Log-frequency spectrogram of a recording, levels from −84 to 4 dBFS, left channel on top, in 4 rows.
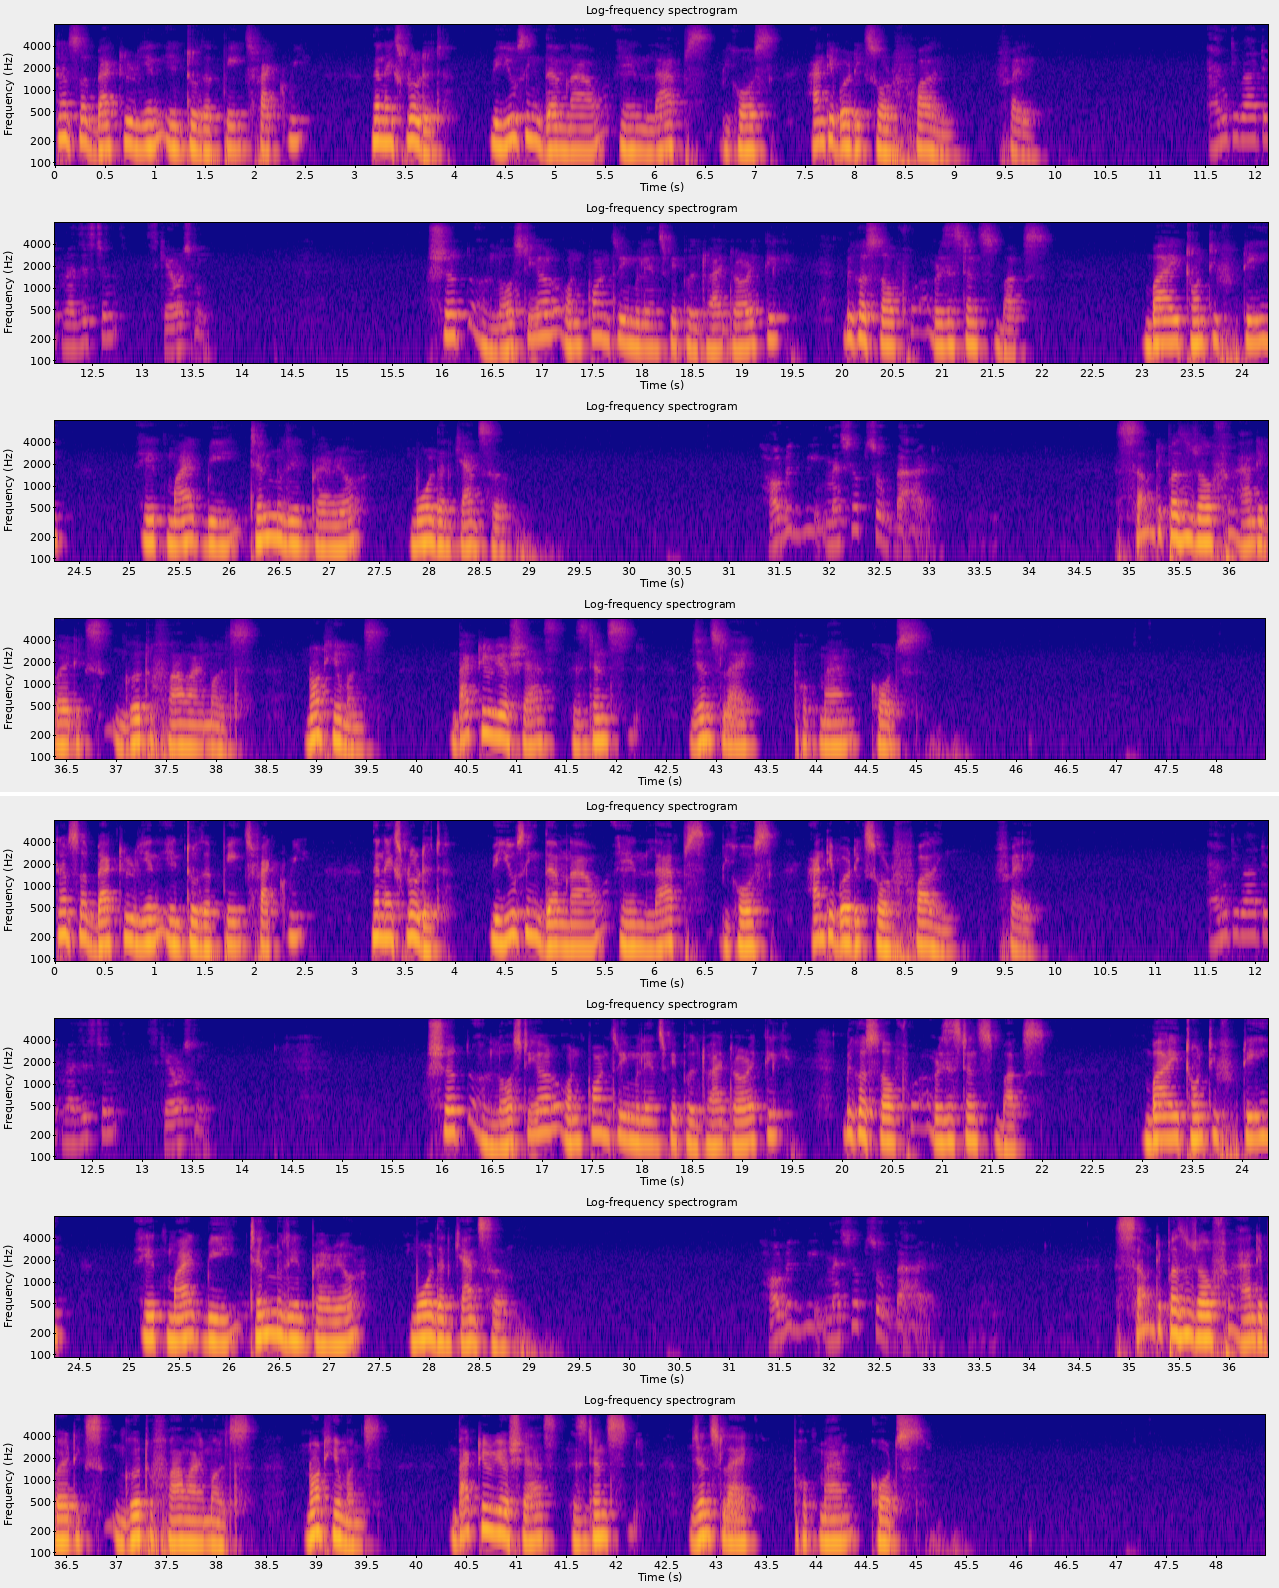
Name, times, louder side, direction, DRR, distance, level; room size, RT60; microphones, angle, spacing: voice 1, 0.0-2.5 3.2-3.9 4.3-7.1 7.5-9.0 9.4-9.8 15.9-19.4 20.0-22.0 23.0-24.3 25.1-27.3 27.8-28.8 34.9-38.3 38.9-39.6 40.3-42.2 42.7-43.3 43.8-45.1, right 3 dB, 85° right, 1.1 m, -21 dB
voice 2, 11.5-12.8 13.1-13.7 31.3-33.1, equal, 15° left, 2.0 m, -38 dB
13.5 x 9.5 x 2.4 m
head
